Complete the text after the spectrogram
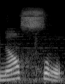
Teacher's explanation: Nasru tetap huruf nun tipis, shad pun tetap tebal seperti dan memiliki sifat-sifat yang tebal.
